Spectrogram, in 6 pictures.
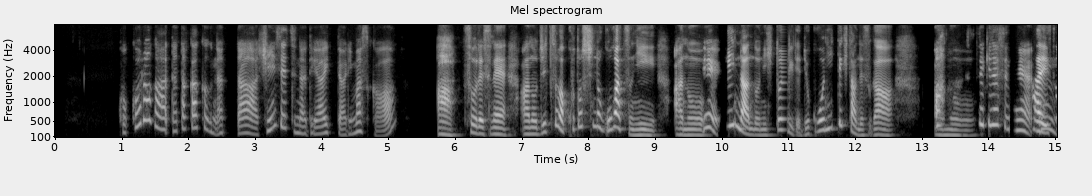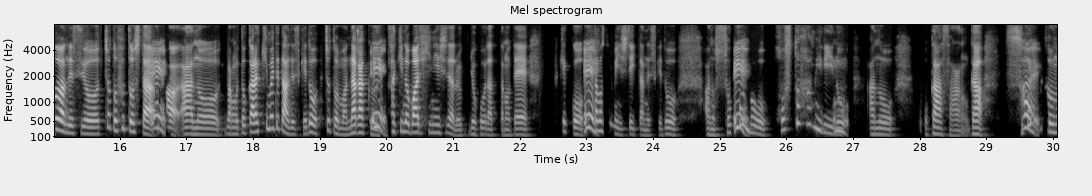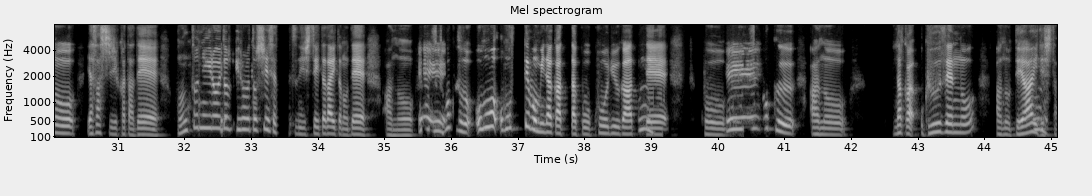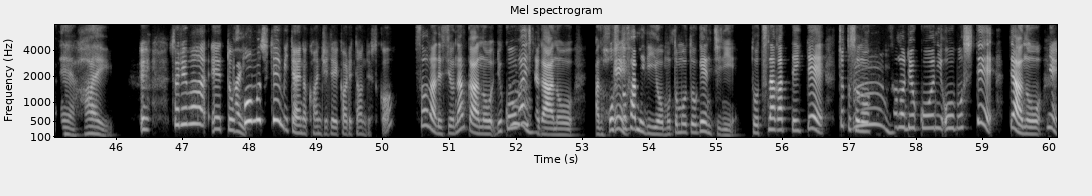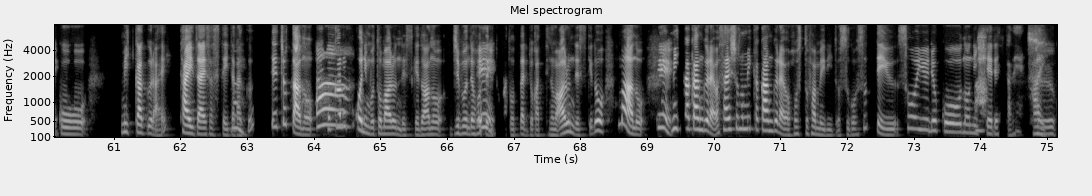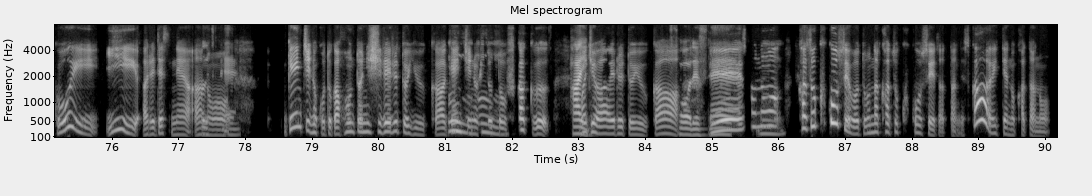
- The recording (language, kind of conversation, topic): Japanese, podcast, 心が温かくなった親切な出会いは、どんな出来事でしたか？
- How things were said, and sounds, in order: in English: "ホストファミリー"; unintelligible speech; in English: "ホームステイ"; in English: "ホストファミリー"; in English: "ホストファミリー"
